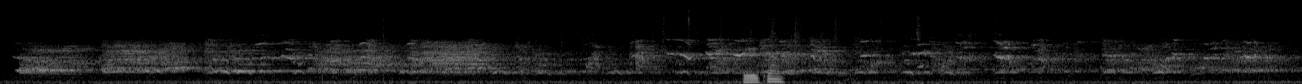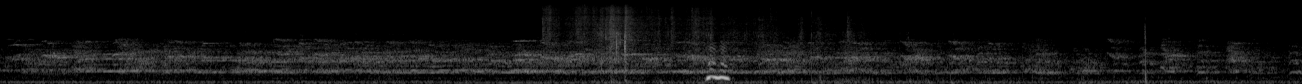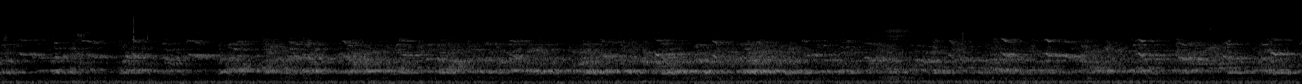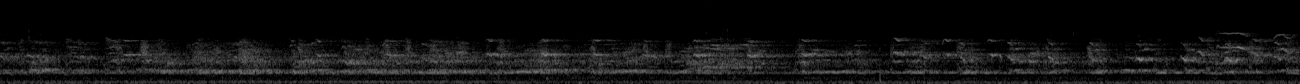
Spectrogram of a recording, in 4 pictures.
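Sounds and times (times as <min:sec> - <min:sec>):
dogs baying: 0:00.1 - 0:52.0.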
